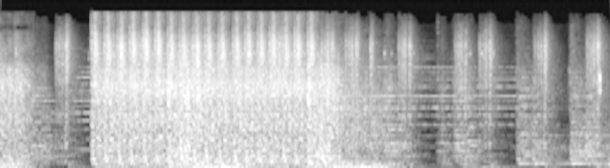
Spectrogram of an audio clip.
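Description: Rapid, sustained blaster fire from Star Wars: Shadows of the Empire, a dense burst of repeated shots that starts abruptly, rattles on loudly for several seconds, then breaks into shorter separated volleys.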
